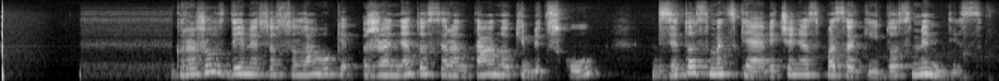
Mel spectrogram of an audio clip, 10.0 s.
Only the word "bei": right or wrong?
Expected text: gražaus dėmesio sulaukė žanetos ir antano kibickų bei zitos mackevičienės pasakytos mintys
wrong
